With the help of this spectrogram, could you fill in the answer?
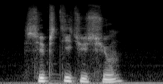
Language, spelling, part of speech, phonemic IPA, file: French, substitution, noun, /syp.sti.ty.sjɔ̃/, Fr-substitution.ogg
- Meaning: substitution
